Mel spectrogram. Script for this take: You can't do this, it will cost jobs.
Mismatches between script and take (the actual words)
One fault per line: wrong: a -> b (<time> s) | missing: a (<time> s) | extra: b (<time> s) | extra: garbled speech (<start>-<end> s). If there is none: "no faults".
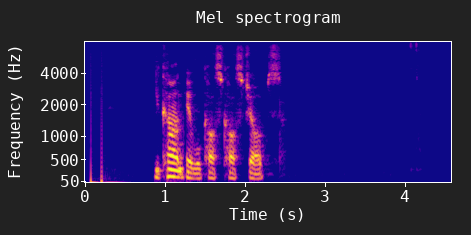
missing: do this (1.2 s)
extra: cost (1.7 s)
